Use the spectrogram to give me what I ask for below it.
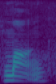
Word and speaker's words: Hmong: what that is language it's a silent H but it's because we have like a nasal it's like moans like if I slowed it down that's what it sounds like it's like I kind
